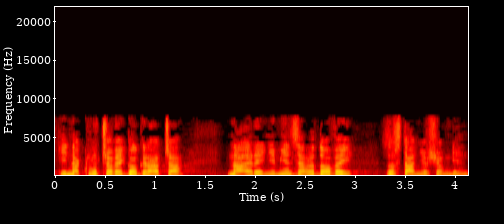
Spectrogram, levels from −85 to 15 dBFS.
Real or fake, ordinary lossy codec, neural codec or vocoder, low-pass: real; none; none; none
